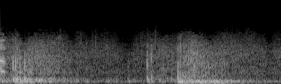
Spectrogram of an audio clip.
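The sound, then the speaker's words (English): Muffled fireworks rockets set off in a Bill Veeck baseball demonstration, a few dull booming pops scattered over a steady rumbling background noise. “And Bill likes to set off the rockets and the fireworks whenever he has the opportunity.”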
